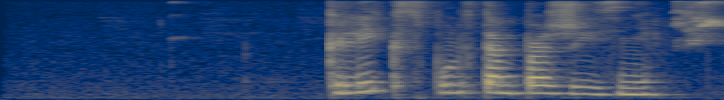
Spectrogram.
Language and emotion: Russian, neutral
